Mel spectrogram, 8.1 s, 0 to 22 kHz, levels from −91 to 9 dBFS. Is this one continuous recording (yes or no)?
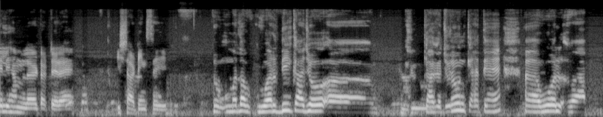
yes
